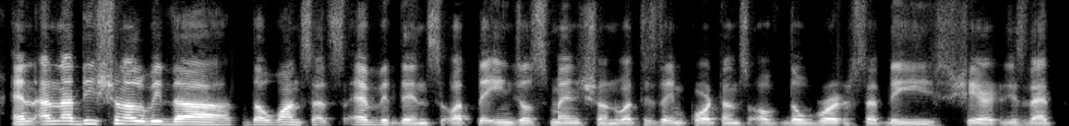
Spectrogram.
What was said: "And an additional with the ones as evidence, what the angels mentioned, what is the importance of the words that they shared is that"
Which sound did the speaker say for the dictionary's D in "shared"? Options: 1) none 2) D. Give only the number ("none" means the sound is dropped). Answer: 1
